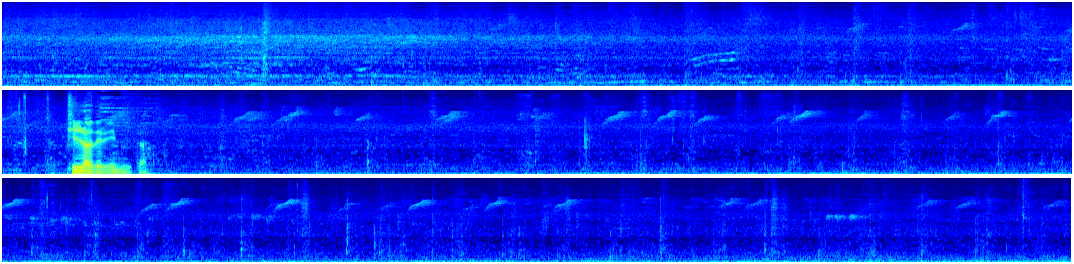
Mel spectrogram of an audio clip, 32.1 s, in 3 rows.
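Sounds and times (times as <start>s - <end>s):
small birds chirping: 4.8s - 32.0s.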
